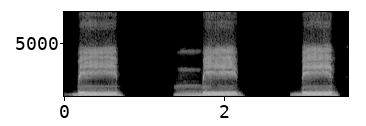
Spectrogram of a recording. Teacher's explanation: बेम जो अदा होता है वो दोनों होंठ के खुश्क हिस्से से अदा होता है, यानी दोनों होंठ मिलते हैं, खुश्क हिस्से मिलते हैं।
